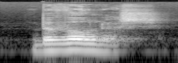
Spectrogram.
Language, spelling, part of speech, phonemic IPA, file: Dutch, bewoners, noun, /bəˈwonərs/, Nl-bewoners.ogg
- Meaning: plural of bewoner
